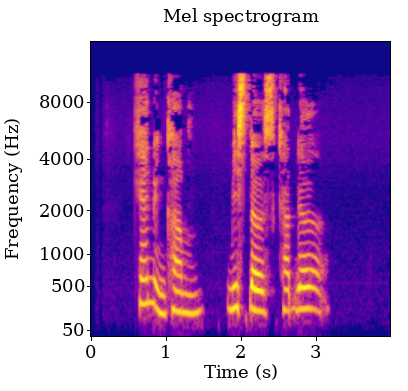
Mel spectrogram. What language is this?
Thai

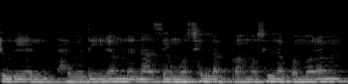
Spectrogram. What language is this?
Manipuri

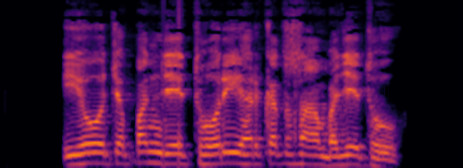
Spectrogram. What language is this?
Sindhi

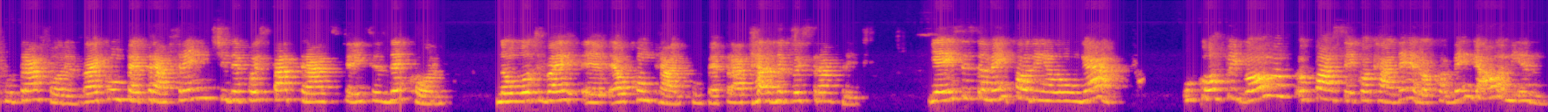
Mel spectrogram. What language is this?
Portuguese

